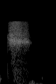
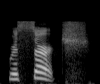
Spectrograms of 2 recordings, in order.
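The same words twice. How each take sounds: First: The stress is on the first syllable. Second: The stress is on the second syllable. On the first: It is a noun. "This is my research paper" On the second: It is a verb. "where the word stress is on the second syllable"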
